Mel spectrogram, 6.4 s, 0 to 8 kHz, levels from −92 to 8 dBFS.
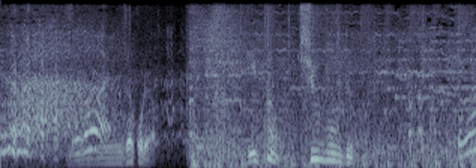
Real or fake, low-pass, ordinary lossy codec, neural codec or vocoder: fake; 7.2 kHz; none; vocoder, 44.1 kHz, 128 mel bands every 256 samples, BigVGAN v2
